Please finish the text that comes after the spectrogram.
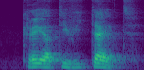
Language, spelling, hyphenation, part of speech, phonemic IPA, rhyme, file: Dutch, creativiteit, cre‧a‧ti‧vi‧teit, noun, /ˌkreːjaːtiviˈtɛi̯t/, -ɛi̯t, Nl-creativiteit.ogg
- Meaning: creativity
